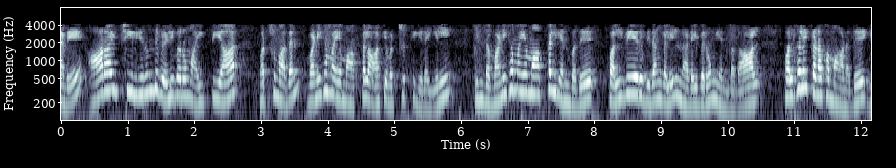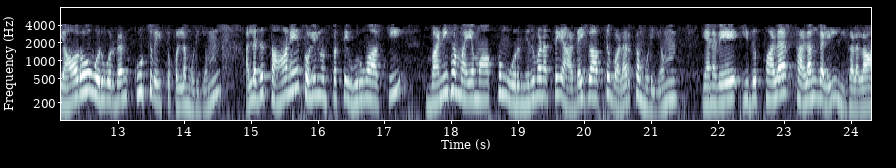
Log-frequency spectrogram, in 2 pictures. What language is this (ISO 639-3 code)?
tam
